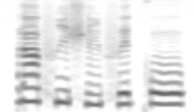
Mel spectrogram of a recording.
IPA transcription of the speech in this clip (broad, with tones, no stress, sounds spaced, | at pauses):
ɾ ã˦ f i˧ ʃ ĩ˨ f e˨˦ k o˦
